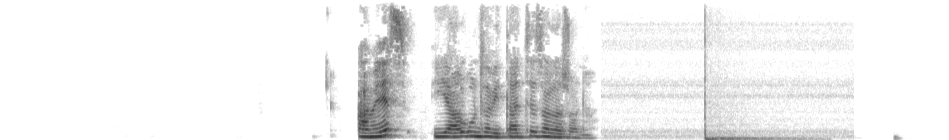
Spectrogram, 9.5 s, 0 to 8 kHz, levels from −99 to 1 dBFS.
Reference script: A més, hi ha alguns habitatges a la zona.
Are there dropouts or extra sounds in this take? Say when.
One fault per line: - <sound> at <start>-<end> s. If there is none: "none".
- thud at 7.0-8.3 s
